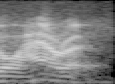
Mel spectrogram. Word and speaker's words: O'Hara: do you remember saying my name is not for horror it is o'hara here mr o'hara yes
